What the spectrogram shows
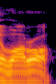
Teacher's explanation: را زبر را، را باریک آواز میں نہیں پڑھیں گے، وارا، وارا ای نہیں پڑھیں گے بلکہ وارا۔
